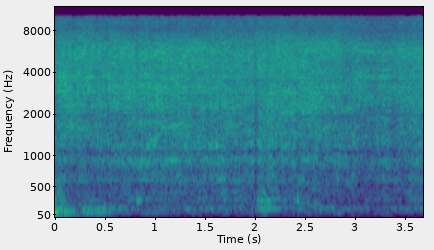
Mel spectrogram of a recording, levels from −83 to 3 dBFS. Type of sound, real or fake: fake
